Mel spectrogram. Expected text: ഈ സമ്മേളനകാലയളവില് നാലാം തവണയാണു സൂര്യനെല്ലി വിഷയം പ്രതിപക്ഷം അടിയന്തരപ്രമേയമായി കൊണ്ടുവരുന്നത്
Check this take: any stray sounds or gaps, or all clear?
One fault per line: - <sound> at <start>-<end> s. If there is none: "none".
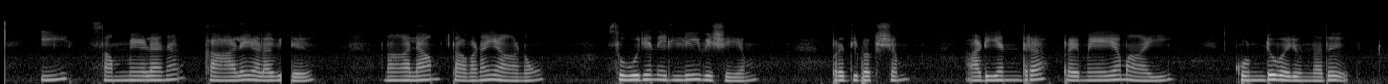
- dropout at 2.8-2.9 s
